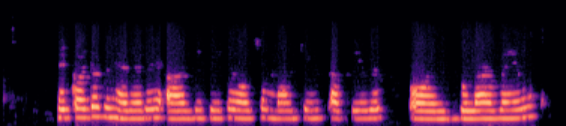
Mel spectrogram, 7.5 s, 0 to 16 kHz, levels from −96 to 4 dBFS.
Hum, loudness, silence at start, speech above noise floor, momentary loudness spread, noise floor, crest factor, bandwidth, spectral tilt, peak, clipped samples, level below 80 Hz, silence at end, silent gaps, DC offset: none; -16 LUFS; 0.75 s; 66 dB; 12 LU; -81 dBFS; 14 dB; 2.4 kHz; -10.5 dB/octave; -2 dBFS; under 0.1%; -70 dBFS; 0.4 s; none; under 0.1%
